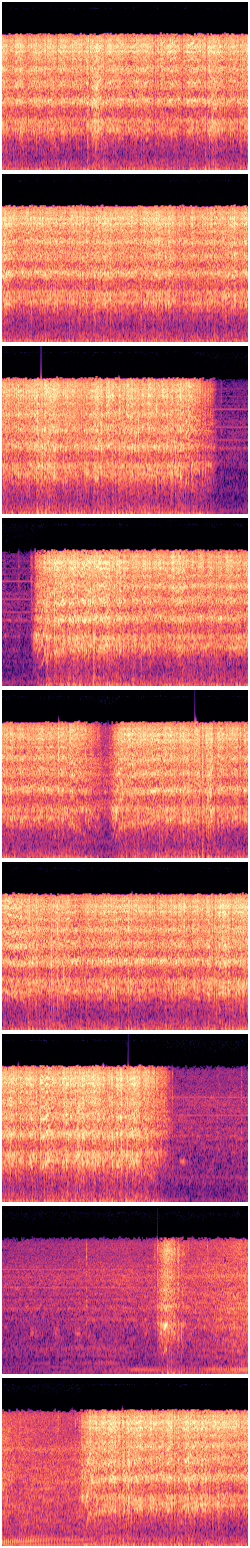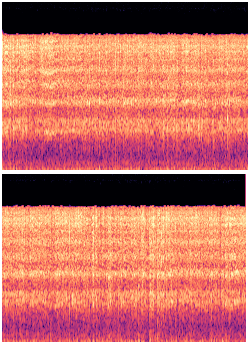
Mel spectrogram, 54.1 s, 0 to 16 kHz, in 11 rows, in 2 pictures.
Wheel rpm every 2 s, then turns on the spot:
230, 230, 230, 230, 230, 230, 190, 40, 210, 230, 160, 190, 220, 230, 230, 240, 80, 0, 0, 0, 70, 230, 230, 230, 230, 230, 230.
none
